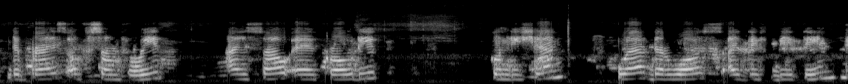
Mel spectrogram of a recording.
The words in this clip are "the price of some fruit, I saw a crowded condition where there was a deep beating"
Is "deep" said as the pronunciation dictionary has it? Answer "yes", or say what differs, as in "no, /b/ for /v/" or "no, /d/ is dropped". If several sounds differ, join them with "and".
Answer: no, /f/ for /p/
